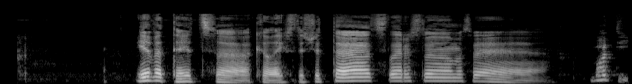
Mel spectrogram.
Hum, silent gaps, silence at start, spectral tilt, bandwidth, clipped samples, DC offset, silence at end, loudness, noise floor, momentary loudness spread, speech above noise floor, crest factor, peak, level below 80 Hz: none; none; 0.2 s; -3.5 dB/octave; 11.5 kHz; under 0.1%; under 0.1%; 0.05 s; -22 LUFS; -65 dBFS; 14 LU; 43 dB; 20 dB; -2 dBFS; -60 dBFS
